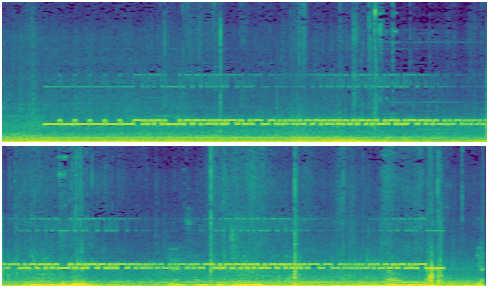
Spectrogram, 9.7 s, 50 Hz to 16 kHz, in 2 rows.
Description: RTTY (50 baud, 450 Hz shift), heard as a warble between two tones, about 2350 Hz centre, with radio static and the noise inside a bus. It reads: A SECONDA DI CHE CASATA VIENE SCELTA LA STORYLINE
